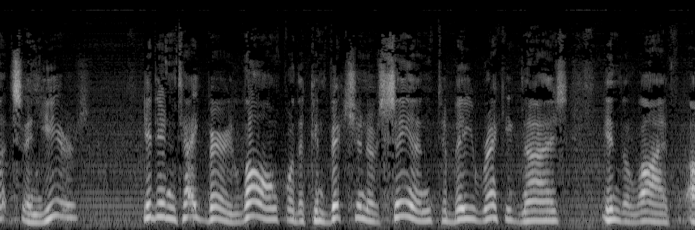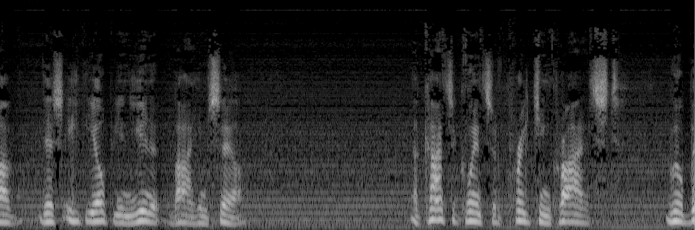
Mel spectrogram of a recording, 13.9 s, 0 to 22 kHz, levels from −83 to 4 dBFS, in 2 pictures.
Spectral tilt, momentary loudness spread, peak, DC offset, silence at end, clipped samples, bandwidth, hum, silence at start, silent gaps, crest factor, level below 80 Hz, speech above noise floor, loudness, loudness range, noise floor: -5.5 dB/octave; 22 LU; -4 dBFS; under 0.1%; 0 s; under 0.1%; 19 kHz; none; 0 s; none; 20 dB; -56 dBFS; 20 dB; -23 LUFS; 6 LU; -43 dBFS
